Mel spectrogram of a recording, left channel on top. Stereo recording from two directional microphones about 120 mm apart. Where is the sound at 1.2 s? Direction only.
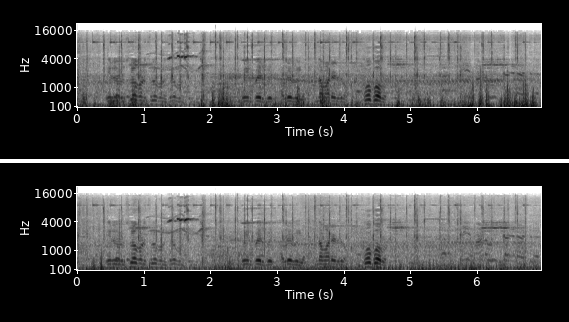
65° left (ahead or behind).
